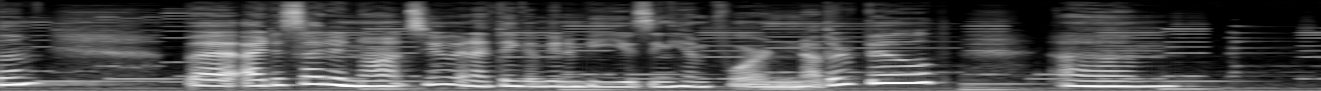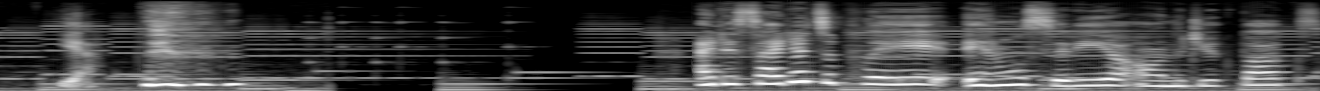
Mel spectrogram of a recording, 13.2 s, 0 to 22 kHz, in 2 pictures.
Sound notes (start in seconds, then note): 7.3 giggles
